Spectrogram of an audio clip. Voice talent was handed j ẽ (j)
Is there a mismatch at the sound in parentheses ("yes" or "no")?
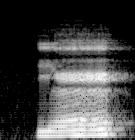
yes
